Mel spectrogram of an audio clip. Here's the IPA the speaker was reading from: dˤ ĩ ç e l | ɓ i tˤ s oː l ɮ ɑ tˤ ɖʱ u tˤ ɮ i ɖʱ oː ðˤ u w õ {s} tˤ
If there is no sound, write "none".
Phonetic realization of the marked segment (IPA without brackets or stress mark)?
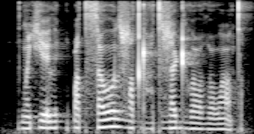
none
